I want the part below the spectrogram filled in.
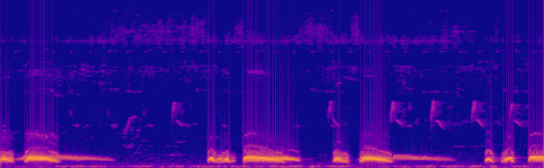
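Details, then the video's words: Decoy spotted dove from Ninh Thuận for trapping wild doves, giving coos whose long notes trail off in a falling tail, phrases spaced by pauses, ending with quicker clipped notes; low background rumble throughout. "The Sound Of dove"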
